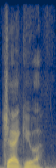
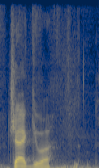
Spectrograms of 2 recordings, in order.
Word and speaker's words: Jaguar: week Jaguar I think repeat after me Ben Jaguar Jaguar bloody good Jaguar Jaguar yes Jaguar Jag we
